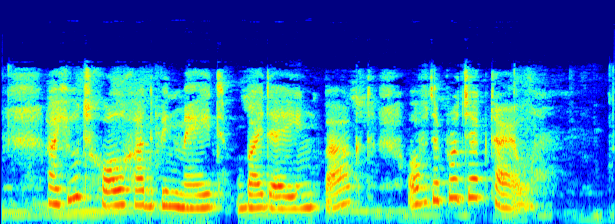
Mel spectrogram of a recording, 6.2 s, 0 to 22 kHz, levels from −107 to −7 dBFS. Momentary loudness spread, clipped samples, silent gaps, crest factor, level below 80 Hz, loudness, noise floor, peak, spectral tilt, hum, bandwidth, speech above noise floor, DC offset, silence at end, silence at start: 10 LU; under 0.1%; none; 16 dB; -72 dBFS; -30 LUFS; -61 dBFS; -14 dBFS; -4 dB/octave; none; 8 kHz; 31 dB; under 0.1%; 0.15 s; 0.05 s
